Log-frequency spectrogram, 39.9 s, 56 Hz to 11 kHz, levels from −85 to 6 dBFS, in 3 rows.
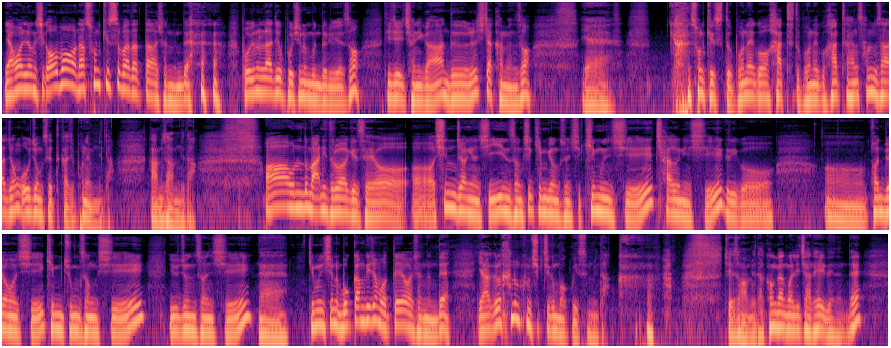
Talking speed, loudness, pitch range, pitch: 255 characters per minute, -17 LUFS, 100-140 Hz, 120 Hz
